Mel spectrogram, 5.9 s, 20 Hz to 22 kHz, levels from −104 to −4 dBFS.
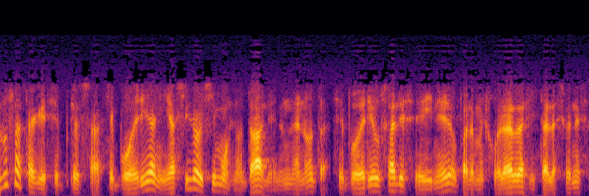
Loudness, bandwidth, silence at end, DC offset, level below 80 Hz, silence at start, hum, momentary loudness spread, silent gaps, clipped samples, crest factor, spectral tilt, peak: -22 LUFS; 5.4 kHz; 0.05 s; under 0.1%; -68 dBFS; 0 s; none; 10 LU; none; under 0.1%; 22 dB; -7 dB/octave; 0 dBFS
